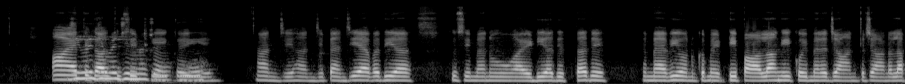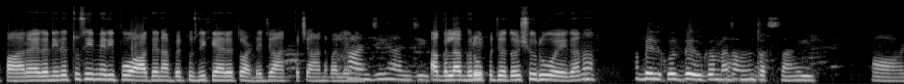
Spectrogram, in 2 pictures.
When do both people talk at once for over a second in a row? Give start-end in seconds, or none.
0.7-2.0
